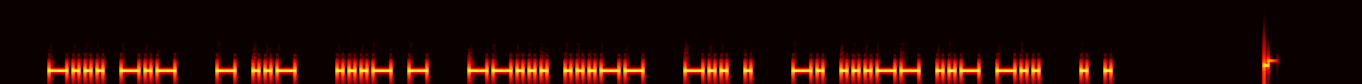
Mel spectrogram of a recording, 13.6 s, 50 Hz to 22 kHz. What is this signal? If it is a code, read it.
Morse code, heard as a keyed tone, about 20 wpm, 700 Hz. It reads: BK TU VT 73 DE N3UD EE
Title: POTA QSO Practice - 20wpm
